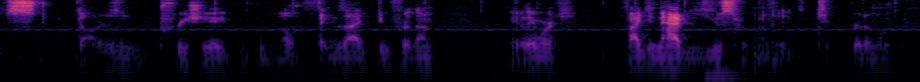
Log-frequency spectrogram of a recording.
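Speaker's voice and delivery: muttering under breath. Voicing a hag grumbling about her daughters: muttering under her breath. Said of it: "muttering under her breath a little bit".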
